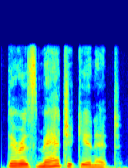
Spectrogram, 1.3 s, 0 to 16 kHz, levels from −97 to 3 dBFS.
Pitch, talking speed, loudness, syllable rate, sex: 200 Hz, 235 wpm, -16 LUFS, 6.3 syllables/s, female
